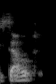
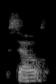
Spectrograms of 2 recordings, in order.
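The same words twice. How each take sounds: First: The word ends with a t sound. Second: The word ends with a th sound.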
